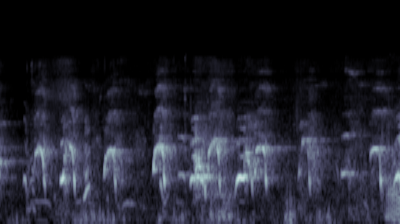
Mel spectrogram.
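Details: Samoyeds hitched to a dryland cart on a freezing, windy January day, impatient before setting off; scattered yips, whines and barks from several dogs mixed with a man's voice.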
